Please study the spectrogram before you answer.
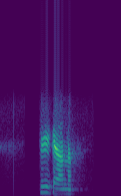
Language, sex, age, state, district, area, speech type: Hindi, female, 45-60, Uttar Pradesh, Ayodhya, rural, conversation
